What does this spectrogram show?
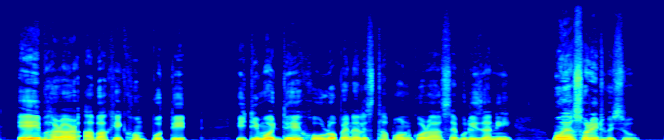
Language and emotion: Assamese, surprised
